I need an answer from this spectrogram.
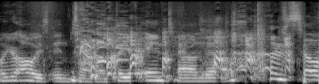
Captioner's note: laughing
